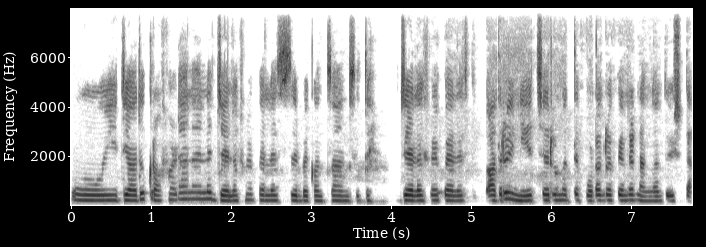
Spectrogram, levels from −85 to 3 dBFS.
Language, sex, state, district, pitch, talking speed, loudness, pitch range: Kannada, female, Karnataka, Mysore, 210 Hz, 145 wpm, -19 LUFS, 200-220 Hz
